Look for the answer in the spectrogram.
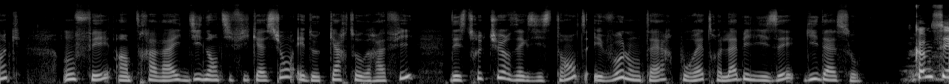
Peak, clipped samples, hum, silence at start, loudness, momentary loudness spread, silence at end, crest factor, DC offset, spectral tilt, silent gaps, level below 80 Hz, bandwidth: -6 dBFS; under 0.1%; none; 0 s; -29 LUFS; 4 LU; 0 s; 22 dB; under 0.1%; -4.5 dB/octave; none; -62 dBFS; 18 kHz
